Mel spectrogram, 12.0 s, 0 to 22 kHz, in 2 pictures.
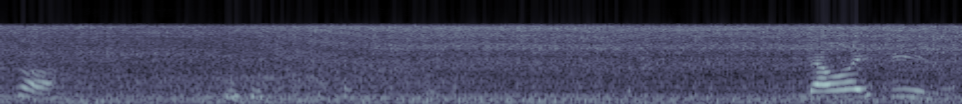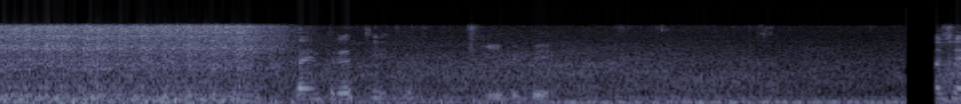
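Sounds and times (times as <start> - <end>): even hiss: 0.0 - 8.0
vehicle engine idling: 0.0 - 8.6.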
